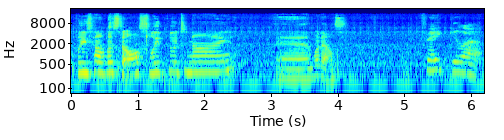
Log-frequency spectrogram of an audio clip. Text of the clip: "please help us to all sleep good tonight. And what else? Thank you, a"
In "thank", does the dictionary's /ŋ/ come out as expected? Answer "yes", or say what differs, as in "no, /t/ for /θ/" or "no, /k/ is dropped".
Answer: no, /ŋ/ is dropped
